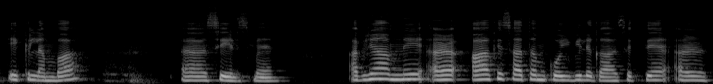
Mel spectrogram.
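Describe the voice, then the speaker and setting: Slow, mellow-voiced woman teaching. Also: mid-range voice. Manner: slow and explanatory, reads English sentences aloud word by word. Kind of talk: explaining an English workbook lesson.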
